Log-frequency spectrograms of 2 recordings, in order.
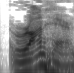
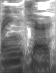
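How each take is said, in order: First: The middle consonant is an H sound. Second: The middle consonant is a J sound. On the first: This is how the player's name is actually pronounced. The speaker calls it right. "the pronunciation" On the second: This is the default English reading of the spelling. The speaker calls it wrong. "it's spelled Ranger, the way we would just read on by default"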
